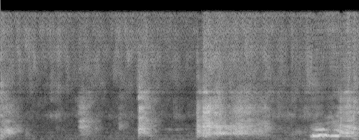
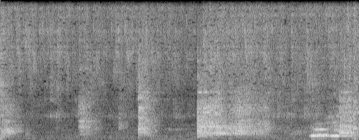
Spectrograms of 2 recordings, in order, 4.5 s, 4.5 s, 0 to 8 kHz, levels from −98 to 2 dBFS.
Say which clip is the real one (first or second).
second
